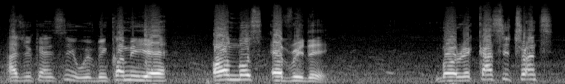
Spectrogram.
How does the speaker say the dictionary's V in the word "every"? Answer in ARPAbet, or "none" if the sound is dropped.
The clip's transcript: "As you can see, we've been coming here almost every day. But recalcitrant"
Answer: V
